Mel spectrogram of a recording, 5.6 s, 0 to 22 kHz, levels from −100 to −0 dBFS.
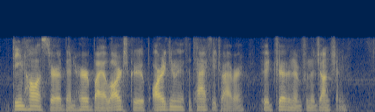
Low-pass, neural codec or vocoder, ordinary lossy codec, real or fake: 5.4 kHz; none; Opus, 16 kbps; real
